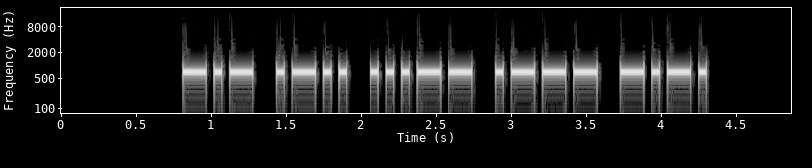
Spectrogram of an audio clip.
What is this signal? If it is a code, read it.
Morse code, heard as a keyed tone, about 22 wpm, 700 Hz. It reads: KL3JC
